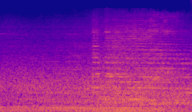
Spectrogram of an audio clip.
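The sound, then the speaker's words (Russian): A car being driven with passengers asleep in the back seat: a steady, dense rumble of engine and road noise that runs unbroken for a couple of seconds and brightens slightly partway through. “Лев ведет машину, Алла и Соня спят на заднем сидении.”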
